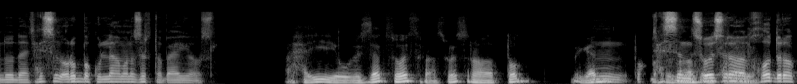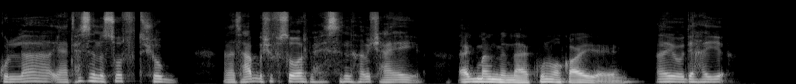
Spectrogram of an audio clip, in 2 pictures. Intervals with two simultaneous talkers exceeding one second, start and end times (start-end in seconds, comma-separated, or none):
5.9-7.6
